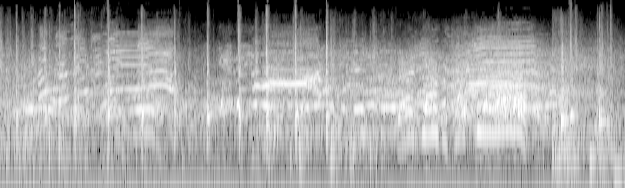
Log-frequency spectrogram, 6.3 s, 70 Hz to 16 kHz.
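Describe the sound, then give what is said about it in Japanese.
A loud arena crowd of many fans supporting Kagawa cheers and shouts continuously at a basketball game in overtime, with 2.8 seconds left and the team one point behind. Sharp thuds and high squeaks from sneakers on the court cut through the roar of many voices. “そして1点リードされて迎えた残り 2.8 秒、香川に駆けつけた多くのファンからは勝利を信じて大きな声援が送られます。”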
